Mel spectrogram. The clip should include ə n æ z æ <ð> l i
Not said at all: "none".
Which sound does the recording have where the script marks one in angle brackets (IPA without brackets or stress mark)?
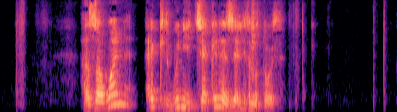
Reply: none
